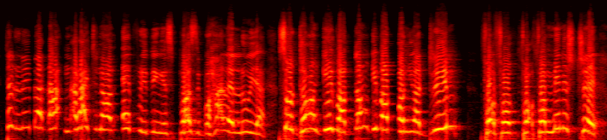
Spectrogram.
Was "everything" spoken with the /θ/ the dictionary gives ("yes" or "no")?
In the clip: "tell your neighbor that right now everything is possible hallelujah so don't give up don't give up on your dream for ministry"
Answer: yes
